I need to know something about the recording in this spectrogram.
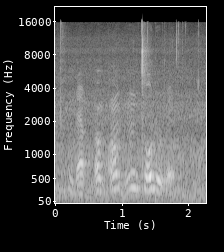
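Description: A child's voice making a few short, unclear syllables, with a faint click at the start.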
